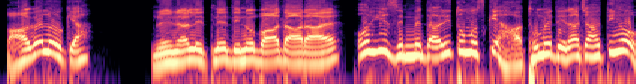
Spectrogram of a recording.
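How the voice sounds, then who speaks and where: A man's voice: on the high side, expressive, fairly quick, darkish tone, no room sound, studio quality, close to an everyday voice. A man voicing an exasperated, grumbling village father in a Hindi cartoon story, scolding and doubtful.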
